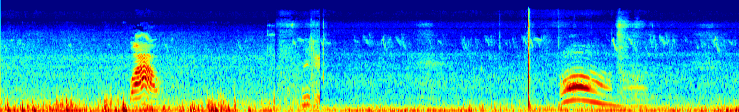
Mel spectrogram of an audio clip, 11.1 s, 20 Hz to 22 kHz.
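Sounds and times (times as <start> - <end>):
golf club striking ball: 7.8 - 8.1.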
